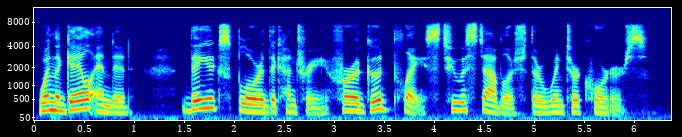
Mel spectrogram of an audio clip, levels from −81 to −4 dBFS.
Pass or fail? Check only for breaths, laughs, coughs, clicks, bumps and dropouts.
pass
